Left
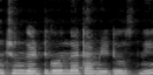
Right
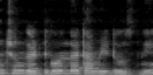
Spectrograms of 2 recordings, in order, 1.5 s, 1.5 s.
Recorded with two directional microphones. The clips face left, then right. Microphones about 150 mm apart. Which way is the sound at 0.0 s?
15° left (ahead or behind).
